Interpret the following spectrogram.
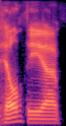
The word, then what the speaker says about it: Gil: I don't know if it's Gill or Hill. I think you're supposed to pronounce it Hill. Yeah, something like that. Hill. If you're Spanish, it's Hill. If you're English, it's Gill.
